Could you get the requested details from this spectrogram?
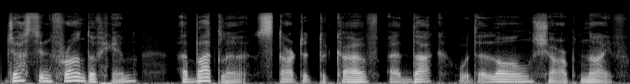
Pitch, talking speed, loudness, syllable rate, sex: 120 Hz, 160 wpm, -19 LUFS, 3.8 syllables/s, male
